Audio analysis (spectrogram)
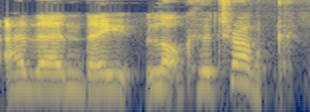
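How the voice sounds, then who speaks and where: A woman co-hosting a podcast, telling absurd stories in a deadpan, casual way. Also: medium pitch, takes it slowly. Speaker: podcast co-host. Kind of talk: casual comedic chat.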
